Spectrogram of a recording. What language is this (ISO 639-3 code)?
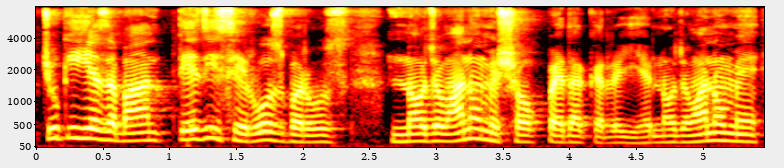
urd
